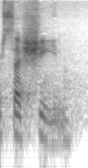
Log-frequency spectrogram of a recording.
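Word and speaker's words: sesshin: So setsu shin becomes session, or seshin is really how it would be pronounced.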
